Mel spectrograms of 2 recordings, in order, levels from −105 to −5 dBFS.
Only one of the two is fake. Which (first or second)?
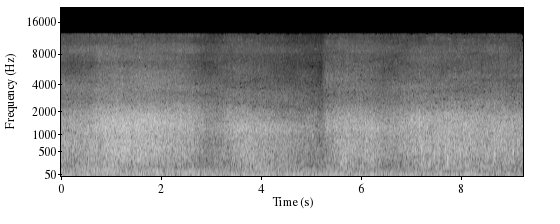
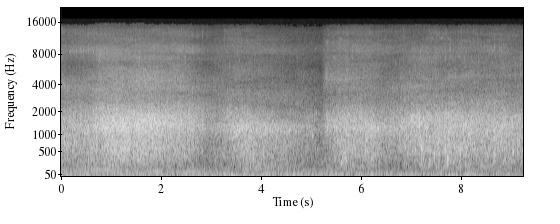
first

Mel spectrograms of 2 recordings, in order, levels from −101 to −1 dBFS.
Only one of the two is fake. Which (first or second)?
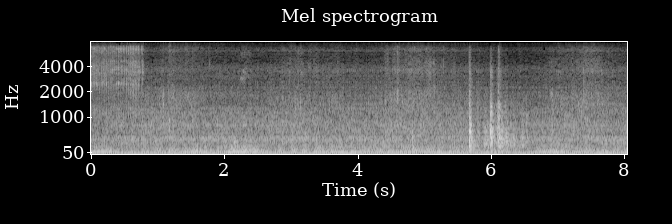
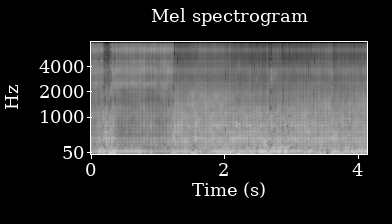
second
